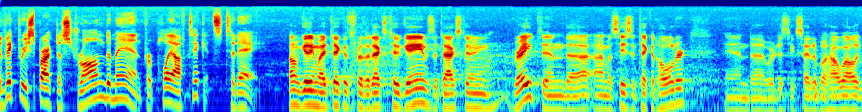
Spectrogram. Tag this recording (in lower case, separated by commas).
inside a large room or hall, speech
